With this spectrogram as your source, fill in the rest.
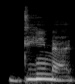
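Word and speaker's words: Dinah: But um we are at Dena today. And I say Dena because that is the actual uh pronunciation in Hebrew.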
